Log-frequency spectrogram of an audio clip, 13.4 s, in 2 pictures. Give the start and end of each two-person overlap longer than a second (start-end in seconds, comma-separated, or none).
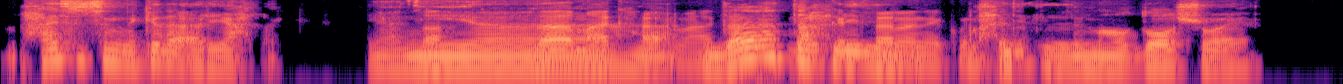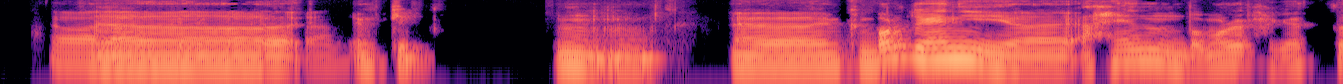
2.0-5.2, 7.2-8.5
